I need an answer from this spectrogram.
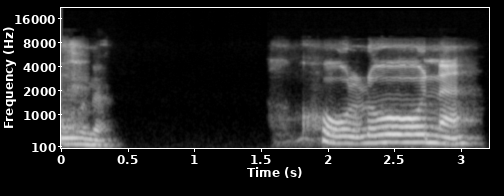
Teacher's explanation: Yang pertama itu khonnya dibaca panjang 1 harokat. Lamnya itu dibaca panjang 2 harokat.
